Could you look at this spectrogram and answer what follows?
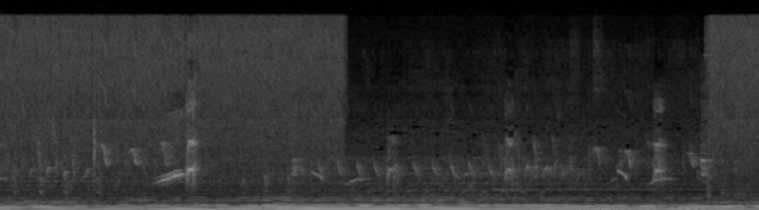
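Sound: birds chirping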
